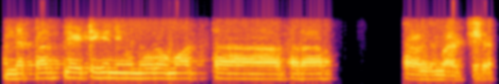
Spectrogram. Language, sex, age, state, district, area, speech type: Kannada, male, 30-45, Karnataka, Udupi, rural, conversation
